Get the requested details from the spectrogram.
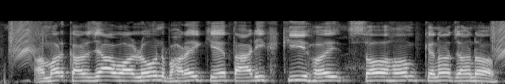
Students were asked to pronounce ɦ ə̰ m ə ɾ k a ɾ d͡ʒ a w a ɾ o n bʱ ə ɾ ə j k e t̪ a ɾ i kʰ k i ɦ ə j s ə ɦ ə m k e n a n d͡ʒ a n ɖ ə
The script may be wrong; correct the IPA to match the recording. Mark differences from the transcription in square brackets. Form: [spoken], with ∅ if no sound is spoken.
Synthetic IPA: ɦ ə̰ m ə ɾ k [ə] ɾ d͡ʒ a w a [l] o n bʱ ə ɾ ə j k e t̪ a ɾ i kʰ k i ɦ ə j s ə ɦ ə m k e n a [∅] d͡ʒ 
